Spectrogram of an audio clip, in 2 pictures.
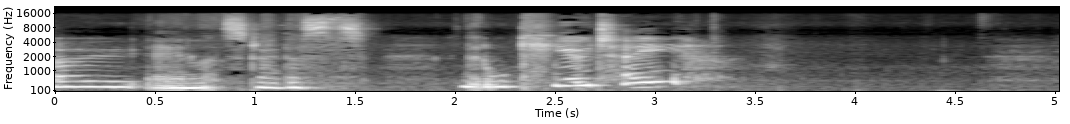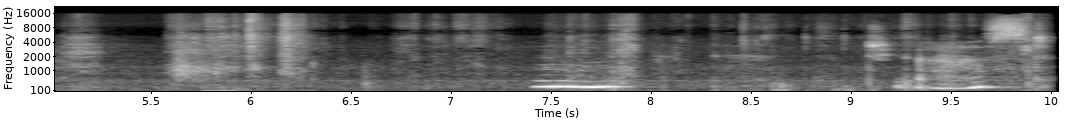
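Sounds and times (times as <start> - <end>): paper rustling: 5.6 - 10.0.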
